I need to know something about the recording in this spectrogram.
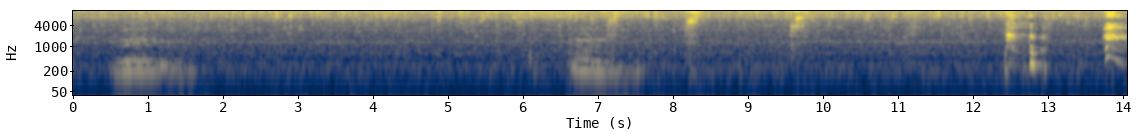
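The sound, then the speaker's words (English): Warm water runs steadily from a tap in a continuous hiss. Two brief low vocal sounds break through near the start and middle, and a few sharp clicks come near the end. “Yeah, it's warm because the water is warm.”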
